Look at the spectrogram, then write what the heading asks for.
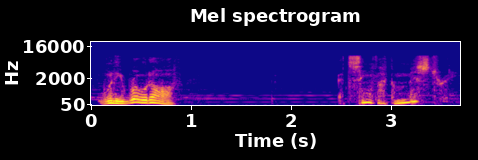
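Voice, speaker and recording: An actor playing a weary, quiet Confederate sergeant in a radio drama, speaking slowly and earnestly and often repeating words as he searches for them. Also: fairly high pitch, big pitch swings, exaggerated voice. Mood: musing. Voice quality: gravelly. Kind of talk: old-time radio drama acting. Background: faint underscore music.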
